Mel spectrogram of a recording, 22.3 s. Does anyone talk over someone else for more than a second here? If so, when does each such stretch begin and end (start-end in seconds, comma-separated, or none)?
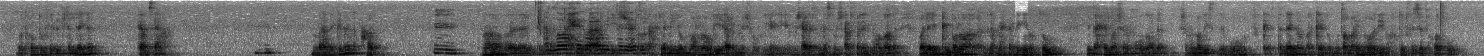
8.2-9.8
